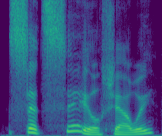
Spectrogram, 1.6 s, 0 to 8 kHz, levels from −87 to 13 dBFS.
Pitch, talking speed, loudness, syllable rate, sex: 185 Hz, 150 wpm, -17 LUFS, 2.9 syllables/s, male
